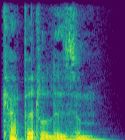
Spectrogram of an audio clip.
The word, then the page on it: capitalism: British English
